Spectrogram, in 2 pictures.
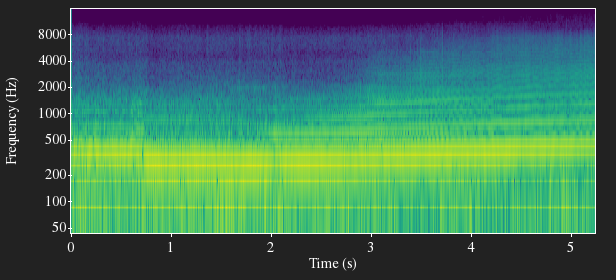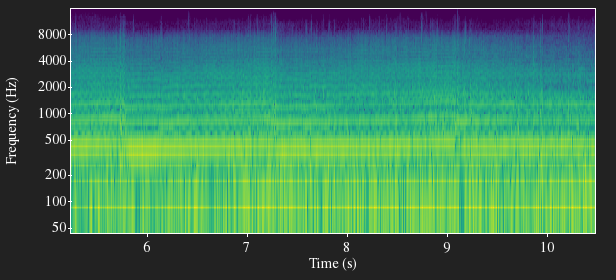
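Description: Racing motorcycle engine running hard, heard from on board the bike. The note drops just under a second in, then climbs steadily under acceleration, with short dips in pitch at upshifts about six, seven and nine seconds in.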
